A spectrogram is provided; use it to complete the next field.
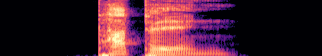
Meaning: plural of Pappel
- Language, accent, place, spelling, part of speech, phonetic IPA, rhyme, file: German, Germany, Berlin, Pappeln, noun, [ˈpapl̩n], -apl̩n, De-Pappeln.ogg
